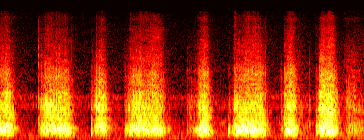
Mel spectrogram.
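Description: Long, sharp red nails scratch a hollow Louis Vuitton Monogram coated canvas bucket bag and its leather trim. Repeated dry, rasping strokes come in short bursts of uneven timing, separated by brief quiet gaps. The scratching sits mostly in the low-mid range, with little deep bass or bright top.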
